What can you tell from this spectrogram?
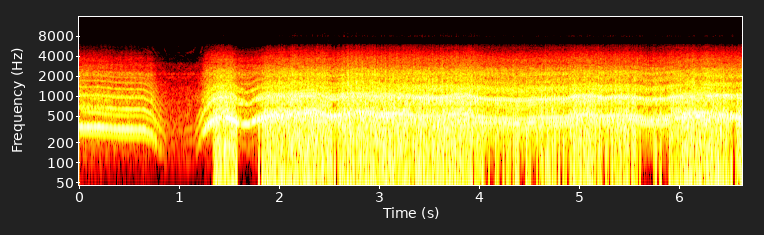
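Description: Brushless motors and propellers of a 6-inch quadcopter (2207 1650kv motors on 6S) whining in flight: the pitch falls and the sound nearly cuts out about a second in as the throttle is chopped, then punches back up and holds a steady, slightly wavering whine. A rough rumble of wind buffeting the onboard camera runs underneath.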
